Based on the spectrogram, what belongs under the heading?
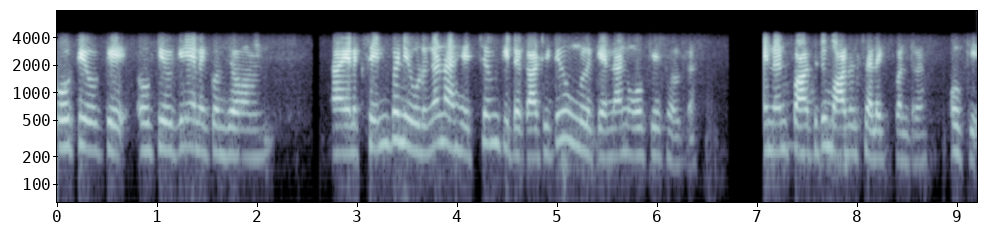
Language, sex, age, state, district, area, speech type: Tamil, female, 18-30, Tamil Nadu, Viluppuram, urban, conversation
